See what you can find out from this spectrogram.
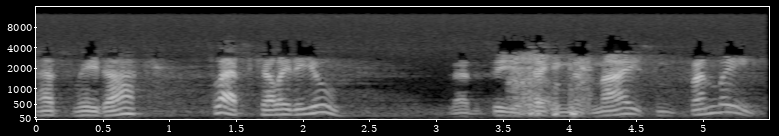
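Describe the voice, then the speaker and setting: A man's voice: fairly high pitch, big pitch swings, normal speed, husky. An actor playing a genial but menacing American gangster boss, talking in falsely friendly tough-guy slang in a 1940s radio drama. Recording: tinny band-limited old radio recording, hiss.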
